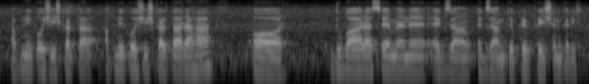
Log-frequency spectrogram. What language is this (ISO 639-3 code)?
urd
